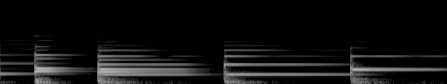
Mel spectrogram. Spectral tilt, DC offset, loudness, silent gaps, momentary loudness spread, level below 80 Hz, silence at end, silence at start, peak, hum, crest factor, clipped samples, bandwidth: -6.5 dB/octave; under 0.1%; -30 LUFS; none; 14 LU; -52 dBFS; 0 s; 0 s; -12 dBFS; none; 18 dB; under 0.1%; 4 kHz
